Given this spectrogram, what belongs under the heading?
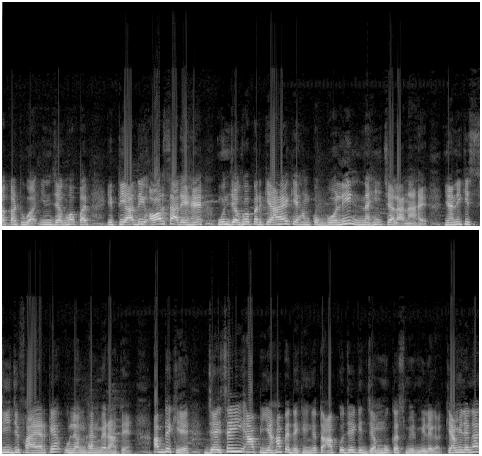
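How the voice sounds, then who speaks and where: A man's voice: sits high, fairly bright tone. Male teacher, exam-prep map lesson, asks and answers his own questions, heavy repetition drills. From Bihar, India. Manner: asks quiz questions and answers them himself, drills by repeating.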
